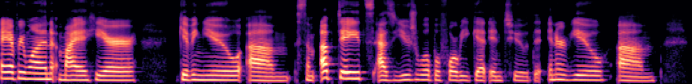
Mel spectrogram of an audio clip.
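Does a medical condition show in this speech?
No.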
